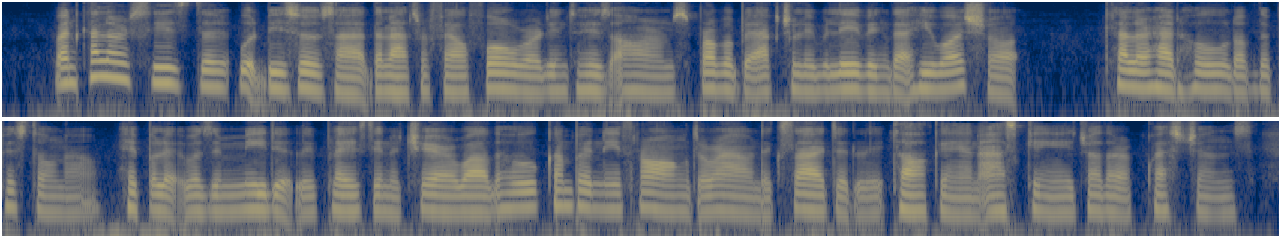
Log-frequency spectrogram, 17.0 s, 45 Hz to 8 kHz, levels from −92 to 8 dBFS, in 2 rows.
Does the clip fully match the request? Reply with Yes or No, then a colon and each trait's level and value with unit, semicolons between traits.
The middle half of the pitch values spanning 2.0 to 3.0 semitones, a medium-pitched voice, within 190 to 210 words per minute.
No: narrow, 2.4 semitones; medium, 150 Hz; average, 170 wpm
